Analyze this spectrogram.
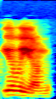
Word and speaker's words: ileum: um to know that terms like ilium or ilium um again are pronounced exactly the same but refer to different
